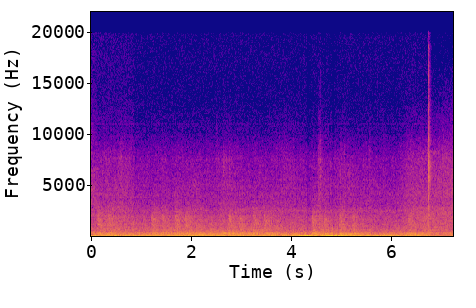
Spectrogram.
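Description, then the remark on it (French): A deep, continuous rumble of engines, swelling noticeably louder for a couple of seconds as the engines come back up to power, then holding at a heavy, steady roar. “Là, on entend bien les moteurs là qui redonnent. Ah, là, on entend la puissance qu'on a.”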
